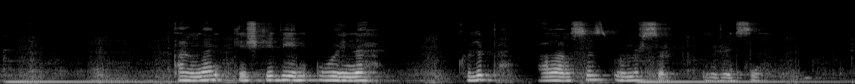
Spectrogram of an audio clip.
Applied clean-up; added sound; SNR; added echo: none; Sawing + Keyboard (musical); 11 dB; none.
